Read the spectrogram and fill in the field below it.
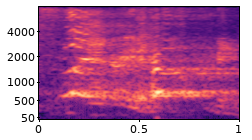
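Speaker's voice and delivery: put-on Irish accent, pitched very high. Retelling how your co-actor jumped back into Irish, imitating Norman's Irish accent. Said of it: "jumping back into Irish after that".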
